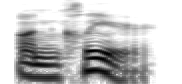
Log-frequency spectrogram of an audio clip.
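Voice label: "unclear", US English; pronunciations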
